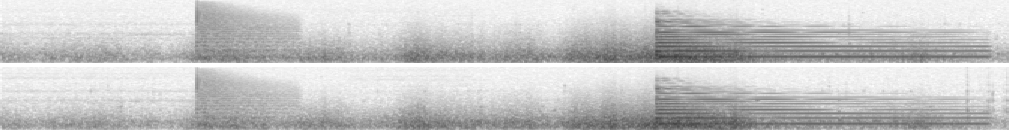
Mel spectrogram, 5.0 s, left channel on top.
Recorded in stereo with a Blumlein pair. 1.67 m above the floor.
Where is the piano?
10° left.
